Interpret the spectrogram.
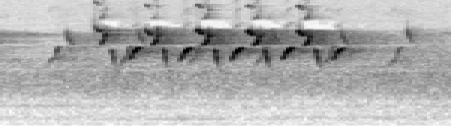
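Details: Carolina wren delivering a loud, rich song of rapidly repeated rolling phrases, about six in a second and a half, bright and chanting, over a quiet background.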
